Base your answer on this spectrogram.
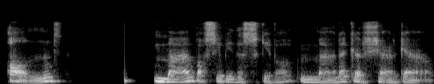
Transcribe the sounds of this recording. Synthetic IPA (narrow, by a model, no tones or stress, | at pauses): ɔnd̥ | manbɔsɪbiðəskɪvɔmanəɡərʃarɡalˠ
